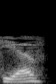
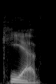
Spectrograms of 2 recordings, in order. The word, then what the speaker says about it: Kiev: It's spelled Kiev and it's pronounced Kiev.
